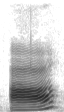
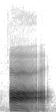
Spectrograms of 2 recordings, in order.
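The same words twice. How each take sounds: First: The pitch rises from middle to high. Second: The pitch dips low then rises.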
